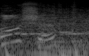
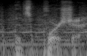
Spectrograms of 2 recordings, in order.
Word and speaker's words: Porsche: I did say Porsche when I first saw the word, but thankfully I have car enthusiast friends that are like, nah, it's Porsche. You pronounce it Porsche.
